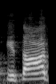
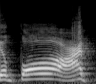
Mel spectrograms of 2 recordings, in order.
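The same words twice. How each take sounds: First: "اطاعت" with a plain light t, "itaat"; still-wrong Urdu form. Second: "اطاعت" loud, with heavy "To" and throaty ain, "i-Too-'at"; full Arabic form. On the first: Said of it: "بھی نہیں". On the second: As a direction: boom the thick T and ain in "اطاعت". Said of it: "اور وہ اطاعت بھی نہیں". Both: Shown as a demonstration.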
